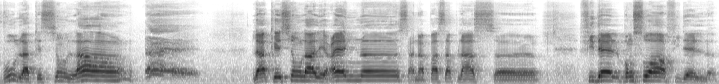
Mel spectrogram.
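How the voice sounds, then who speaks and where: A man's voice: a little high, sing-song, very slow. A man with a Cameroonian accent coaching viewers on a livestream, preaching emphatically and repeating phrases for effect. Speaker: relationship coach and live stream host. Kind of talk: preachy livestream talk to viewers, greeting commenters.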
